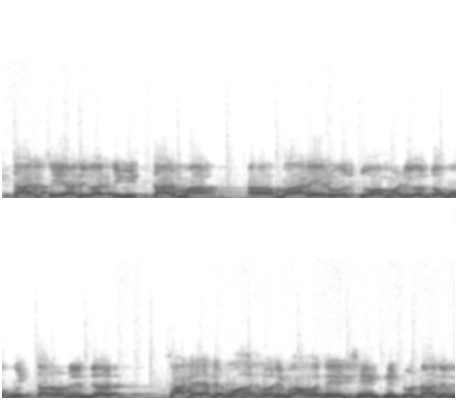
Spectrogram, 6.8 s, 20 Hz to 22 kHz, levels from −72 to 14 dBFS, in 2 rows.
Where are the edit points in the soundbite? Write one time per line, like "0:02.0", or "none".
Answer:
none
